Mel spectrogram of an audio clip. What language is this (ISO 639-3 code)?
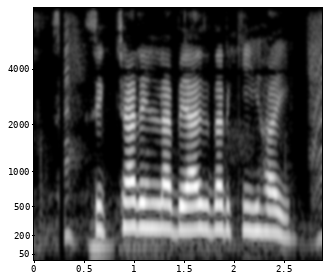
mag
